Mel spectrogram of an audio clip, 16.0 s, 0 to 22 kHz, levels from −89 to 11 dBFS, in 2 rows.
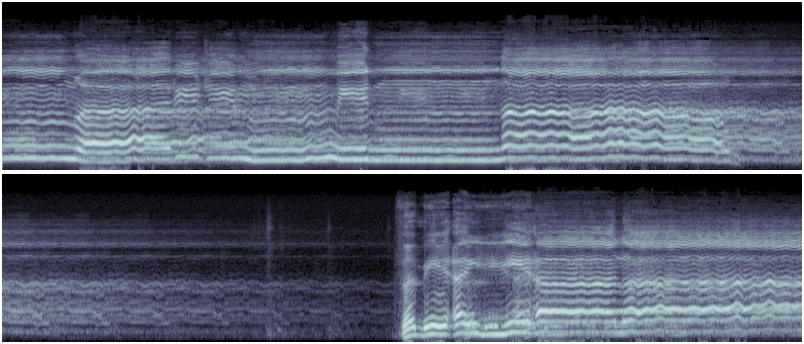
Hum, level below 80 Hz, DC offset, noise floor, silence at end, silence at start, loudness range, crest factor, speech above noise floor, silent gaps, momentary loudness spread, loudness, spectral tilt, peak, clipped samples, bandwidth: none; -54 dBFS; under 0.1%; -51 dBFS; 0 s; 0 s; 11 LU; 10 dB; 43 dB; none; 14 LU; -10 LUFS; -3.5 dB/octave; 0 dBFS; under 0.1%; 14 kHz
